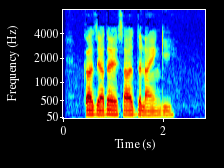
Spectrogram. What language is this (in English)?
Urdu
